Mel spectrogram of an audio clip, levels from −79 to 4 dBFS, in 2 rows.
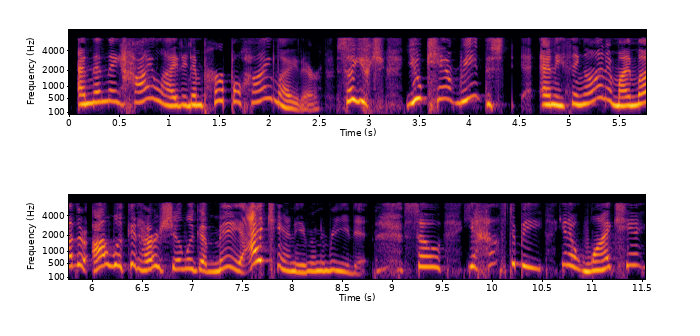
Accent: American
